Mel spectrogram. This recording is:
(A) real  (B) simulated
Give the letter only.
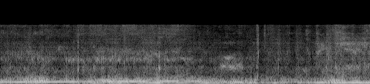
B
